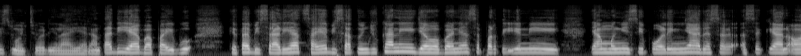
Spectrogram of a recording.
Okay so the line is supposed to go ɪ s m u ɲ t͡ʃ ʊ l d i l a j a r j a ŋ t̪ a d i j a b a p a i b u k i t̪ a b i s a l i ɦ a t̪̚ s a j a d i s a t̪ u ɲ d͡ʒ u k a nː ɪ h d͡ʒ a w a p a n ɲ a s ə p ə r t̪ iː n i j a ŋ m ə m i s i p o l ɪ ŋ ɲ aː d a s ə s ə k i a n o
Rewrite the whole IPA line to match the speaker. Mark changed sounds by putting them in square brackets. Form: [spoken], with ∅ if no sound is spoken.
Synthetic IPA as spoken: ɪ s m u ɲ t͡ʃ ʊ l d i l a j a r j a ŋ t̪ a d i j a b a p a i b u k i t̪ a b i s a l i ɦ a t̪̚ s a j a [b] i s a t̪ u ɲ d͡ʒ u k a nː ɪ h d͡ʒ a w a [b] a n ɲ a s ə p ə r t̪ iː n i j a ŋ m ə [ŋ] i s i p o l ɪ ŋ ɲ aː d a s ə s ə k i a n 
